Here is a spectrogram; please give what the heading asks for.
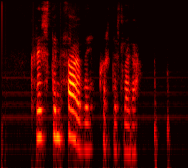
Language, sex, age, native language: Icelandic, female, 50-59, Icelandic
